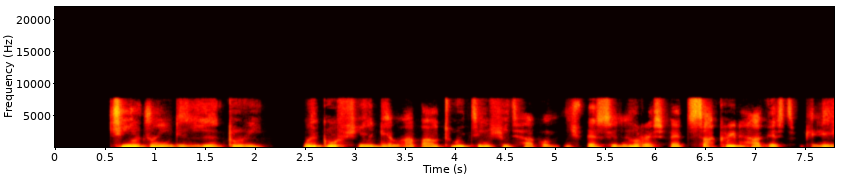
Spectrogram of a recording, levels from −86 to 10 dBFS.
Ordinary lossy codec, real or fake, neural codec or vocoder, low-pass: none; fake; codec, 16 kHz, 1 kbps, FreqCodec, larger model; none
